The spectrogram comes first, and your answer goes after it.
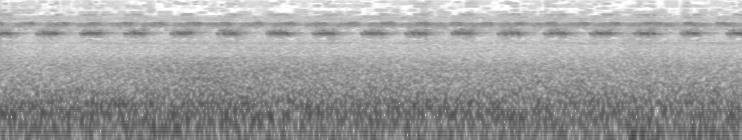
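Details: Crickets at night sounding a regular, high, pulsing chirp, around sixteen beats at close to three a second, steady in loudness, over a gentle constant low-frequency hum.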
